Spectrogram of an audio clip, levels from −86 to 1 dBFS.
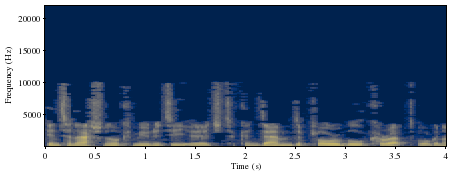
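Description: A short speech recording carries plainly audible WMA compression damage from start to finish, with nothing above 10 kHz. The sound rings and smears, and a hiss swells and fades with the signal. That spreading over tens of milliseconds points to long transform blocks, likely from a WMA encoder at a low bitrate around 32 kbps zeroing weak components. A plain low-pass filter would dull the top without that breathing, washy residue.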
